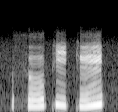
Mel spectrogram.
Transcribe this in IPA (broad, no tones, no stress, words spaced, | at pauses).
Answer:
θoki kẽ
